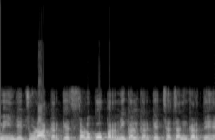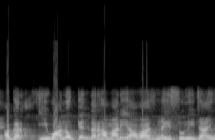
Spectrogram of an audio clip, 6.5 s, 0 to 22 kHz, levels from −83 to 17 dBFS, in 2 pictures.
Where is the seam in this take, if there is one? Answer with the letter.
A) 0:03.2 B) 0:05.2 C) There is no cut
A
